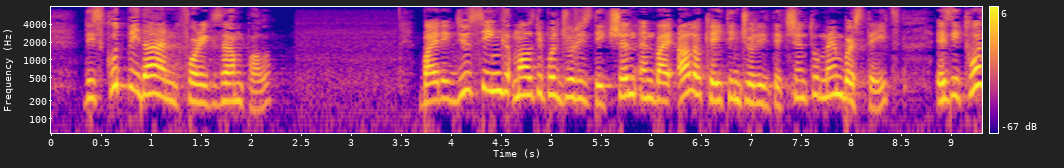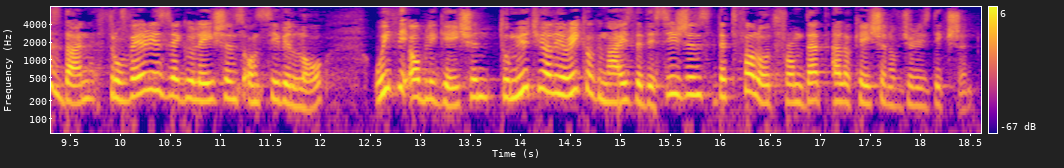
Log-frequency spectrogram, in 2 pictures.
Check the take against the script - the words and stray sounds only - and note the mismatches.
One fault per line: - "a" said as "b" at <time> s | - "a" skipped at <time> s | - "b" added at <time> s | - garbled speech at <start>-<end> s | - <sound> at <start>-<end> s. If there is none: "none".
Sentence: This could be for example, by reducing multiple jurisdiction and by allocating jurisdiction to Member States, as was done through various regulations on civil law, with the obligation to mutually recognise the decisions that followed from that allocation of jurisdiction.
- "done" added at 0.8 s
